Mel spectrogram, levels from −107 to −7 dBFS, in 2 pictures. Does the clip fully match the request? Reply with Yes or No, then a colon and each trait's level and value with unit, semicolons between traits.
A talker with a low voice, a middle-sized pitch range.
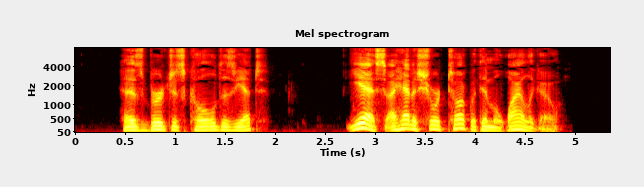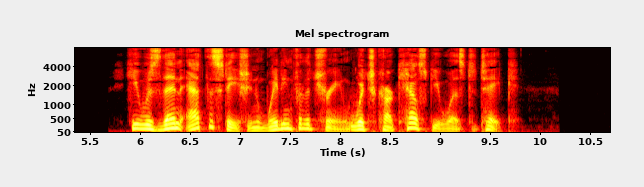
No: low, 120 Hz; wide, 5.7 semitones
